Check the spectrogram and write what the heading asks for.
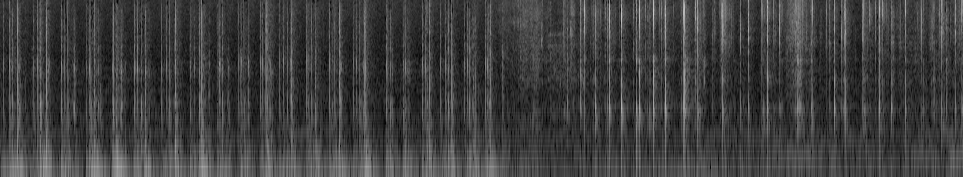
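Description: Fingers tapping rapidly on a stretched canvas print close to the microphone, each tap with a deep thump from the taut canvas. About eight seconds in, the thumps drop away and the tapping turns lighter and sharper.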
